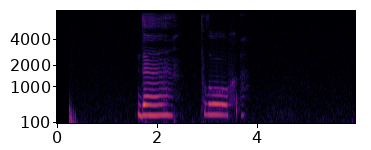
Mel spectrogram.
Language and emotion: Russian, sad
